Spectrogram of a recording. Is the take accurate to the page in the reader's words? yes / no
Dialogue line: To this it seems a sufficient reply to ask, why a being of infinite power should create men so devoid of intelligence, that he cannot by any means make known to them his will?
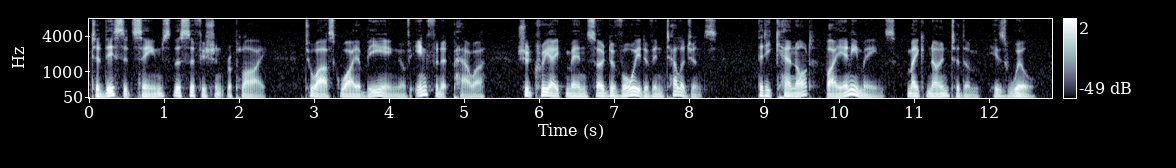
no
